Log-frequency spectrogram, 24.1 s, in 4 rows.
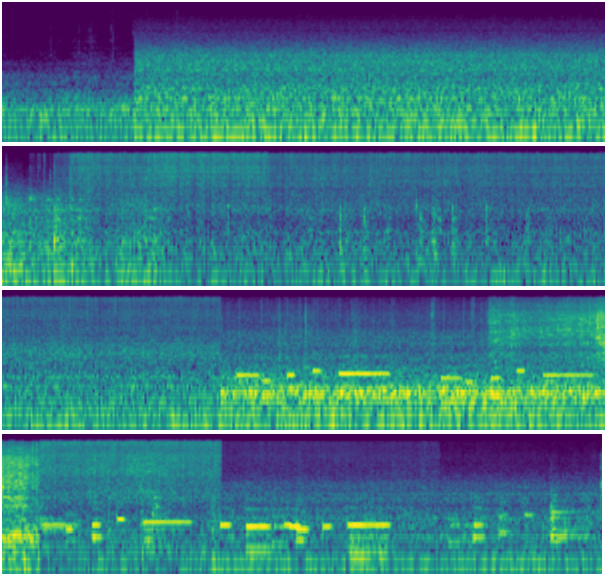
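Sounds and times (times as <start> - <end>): onion sizzling in oil: 6.4 - 22.4.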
